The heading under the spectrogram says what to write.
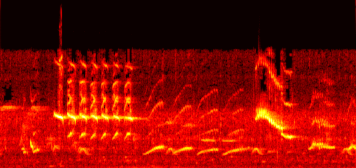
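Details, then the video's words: Oriental magpie-robin lure aimed at making males and females sing: a short high trilled run followed by rising whistled slurs and a loud upswept whistle. "Pancingan burung Kacer; jantan betina langsung bunyi"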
